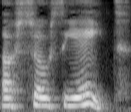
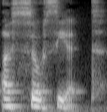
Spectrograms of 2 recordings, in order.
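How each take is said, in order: First: The last syllable sounds like 'eight'. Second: The last syllable is a short 'at' sound. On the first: It is used as a verb. "동사로 시험에 나왔다면" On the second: It is used as a noun or adjective. "명사로 출제가 되었습니다... 마지막 발음을 at"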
